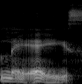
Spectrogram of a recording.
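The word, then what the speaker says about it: leéis: e r and we add e with an accent i that's pronounced leis that's always the trickiest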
